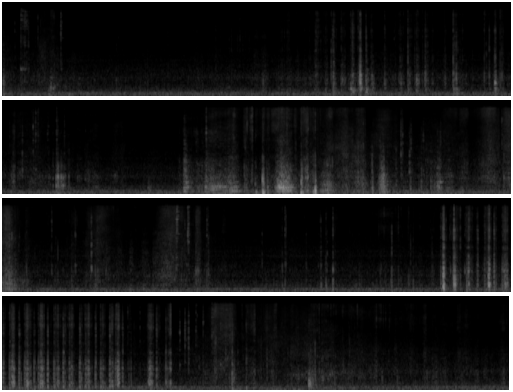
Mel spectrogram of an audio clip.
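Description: Foam-backed carpet bed liner being handled and cut with a utility knife to clear a tie-down cleat: scattered rustles and scrapes of the carpet material. The sounds come in two busy spells, about ten seconds in and again a little past twenty seconds, over a faint low hum.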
